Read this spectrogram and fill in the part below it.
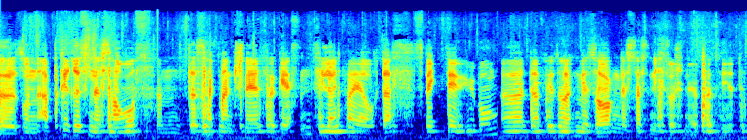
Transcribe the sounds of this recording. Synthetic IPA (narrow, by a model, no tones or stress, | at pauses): ʔɛːzoːnʔa̰pɡ̥əʁɪsənəshaʊsmd̥ashatmanʃnɛlfɛɐɡɛsn̩fɪlaɪçtv̥aːɐjaːaʊxd̥ast͡sv̥ɛk̚d̥eːɐʔyːbʊŋʔɛːdafyːɐzɔltn̩viːɐzɔɐɡŋ̩d̥asd̥asnɪçtz̥oːʃnɛ̰lpʰasḭːɐt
